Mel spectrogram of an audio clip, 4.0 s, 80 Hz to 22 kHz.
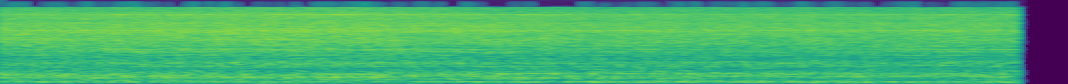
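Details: Old boiler-room cascade burner running after a Siemens RLU222 controller replaced a Polygyr RWF21.20, set to stop at 72 °C flow: steady, even roar with no pulsing, popping or rumble; burner running normally.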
